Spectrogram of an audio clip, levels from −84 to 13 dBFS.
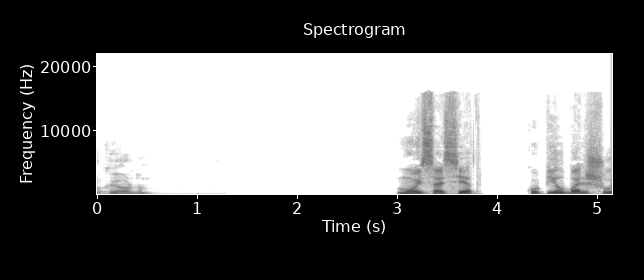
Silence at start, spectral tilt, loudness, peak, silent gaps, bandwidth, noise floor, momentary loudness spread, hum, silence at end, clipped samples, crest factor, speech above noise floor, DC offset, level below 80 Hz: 0 s; -5 dB/octave; -23 LUFS; -6 dBFS; 1.30-3.00 s, 3.89-4.31 s; 16 kHz; -71 dBFS; 15 LU; none; 0 s; under 0.1%; 20 dB; 48 dB; under 0.1%; -54 dBFS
